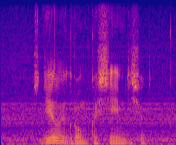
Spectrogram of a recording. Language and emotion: Russian, sad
